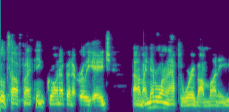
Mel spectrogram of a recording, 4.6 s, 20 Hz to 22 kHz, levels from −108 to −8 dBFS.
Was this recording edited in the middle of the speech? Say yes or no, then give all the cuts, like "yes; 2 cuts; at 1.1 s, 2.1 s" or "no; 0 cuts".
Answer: yes; 1 cut; at 0.9 s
